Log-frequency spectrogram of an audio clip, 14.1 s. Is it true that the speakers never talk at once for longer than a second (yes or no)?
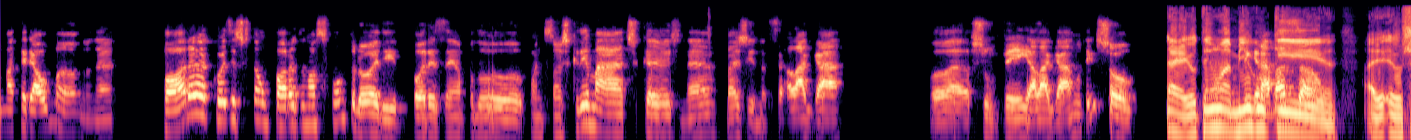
no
